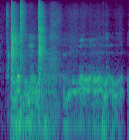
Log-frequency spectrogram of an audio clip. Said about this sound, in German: Ich verteile jetzt hier Ohrfeigen.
